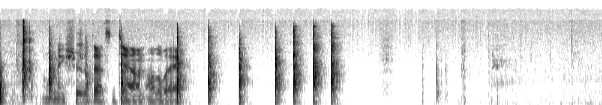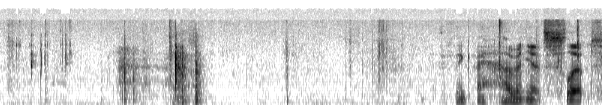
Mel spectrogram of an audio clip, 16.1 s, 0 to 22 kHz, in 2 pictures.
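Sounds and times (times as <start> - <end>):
metal parts clicking: 8.1 - 9.1.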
